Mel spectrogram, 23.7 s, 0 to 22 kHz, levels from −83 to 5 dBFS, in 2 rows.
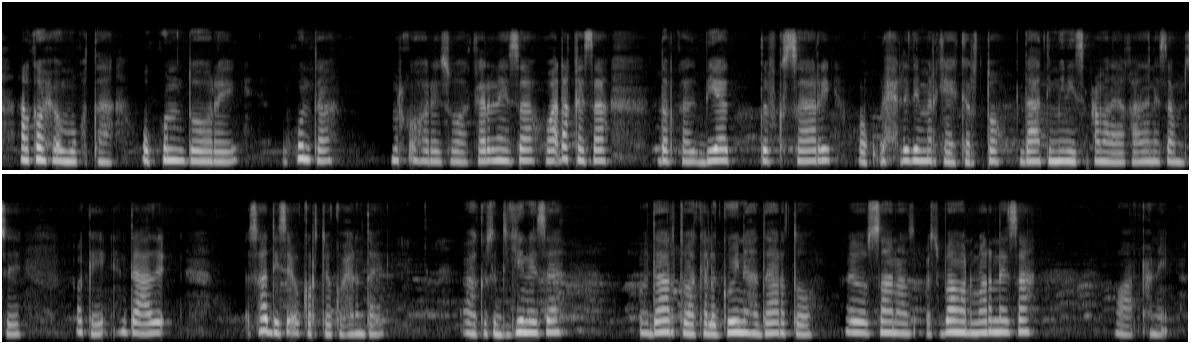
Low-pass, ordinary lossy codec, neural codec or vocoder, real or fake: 10.8 kHz; none; none; real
